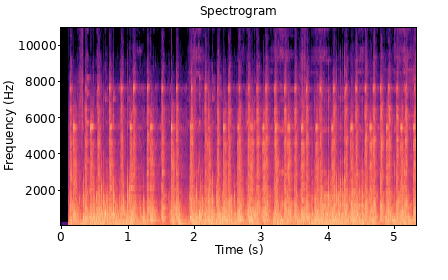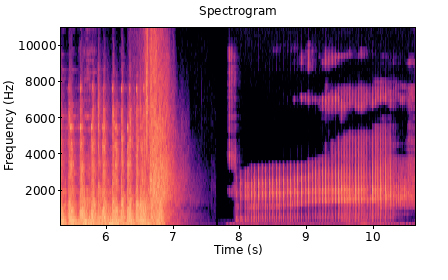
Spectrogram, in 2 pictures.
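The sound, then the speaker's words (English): A spinning prize wheel clicks rapidly, with loud, dense ratchet-like ticks for about seven seconds. They stop abruptly, and after a short gap a buzzing tonal sound follows. “Let's see what comes out. Let's spin the wheel of pain.”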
